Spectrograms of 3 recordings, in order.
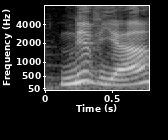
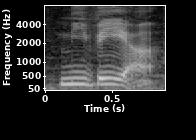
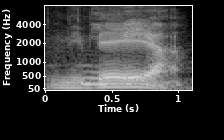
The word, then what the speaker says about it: Nivea: English native speakers usually say Nivea. Yep. Nivea. In German we Nivea. say Nivea. Nivea. So the emphasis is on the E. Nivea.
